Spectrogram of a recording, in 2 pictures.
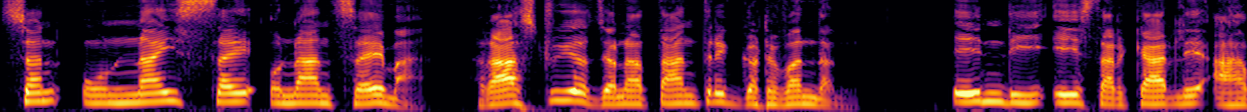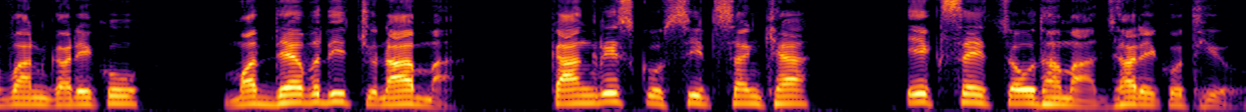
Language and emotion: Nepali, neutral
